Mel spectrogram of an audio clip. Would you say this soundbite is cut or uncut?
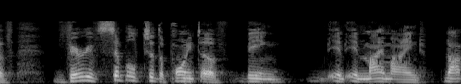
cut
